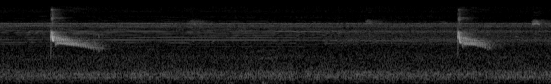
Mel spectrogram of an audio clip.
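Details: Ocellated Poorwill in Brusque, Brazil, giving two clear, high whistles that slide steeply downward, about four seconds apart, over a steady background hum of insects.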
